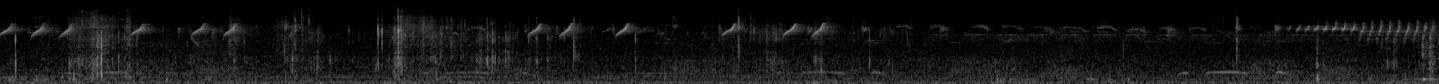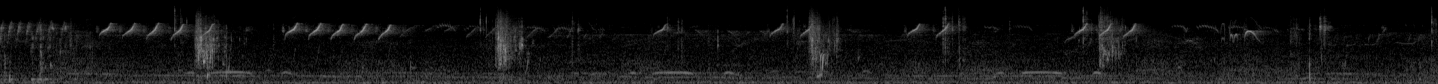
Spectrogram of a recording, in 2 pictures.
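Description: Birds calling: quick high chirps in short runs of two to five, with a rapid trill about halfway through, over soft low hooting notes repeating every second or two. A few sharp clicks stand out among them.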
